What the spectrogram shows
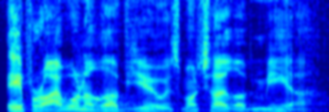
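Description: An older man preaching a sermon as pastor, chatting and joking with his congregation, then rising to loud emphatic peaks. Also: a little high, lively intonation, brisk, long reverb tail. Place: church sanctuary.

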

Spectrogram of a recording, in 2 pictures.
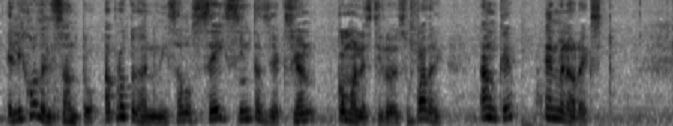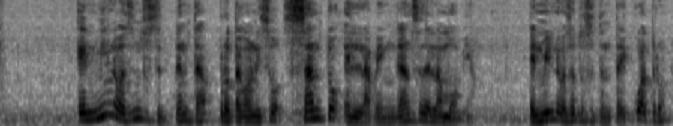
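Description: Male narrator for wrestling profiles, animated intonation, soft dark tone, faint noise. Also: on the high side. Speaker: co-host of a lucha libre show. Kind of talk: scripted biographical narration.

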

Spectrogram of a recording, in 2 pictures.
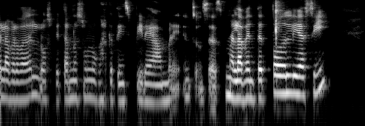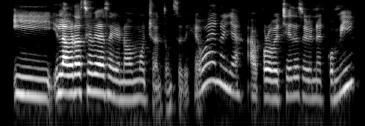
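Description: A woman with a Mexican Spanish accent tells a personal story in an emotional, unscripted way. She keeps filling her speech with small fillers and tag questions. Her pitch sits in an ordinary middle range. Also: darkish tone.

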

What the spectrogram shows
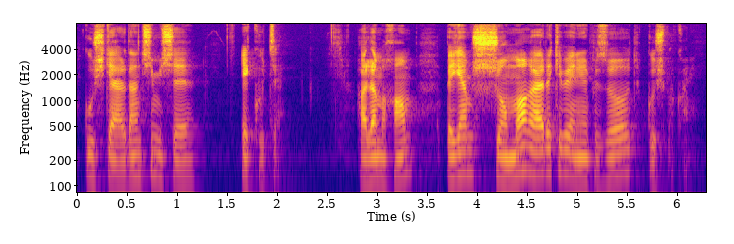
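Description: A man teaching a podcast language lesson, explaining patiently and slowing down to spell out each example phrase. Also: medium pitch. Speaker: French teacher. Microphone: podcast microphone.

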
